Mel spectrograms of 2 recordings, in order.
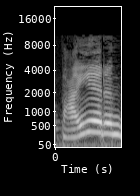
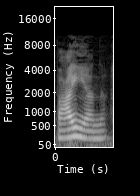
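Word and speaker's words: Bayern: 남부 지방이라고 하면요 대표적으로 바이에른 주가 있거든요 바이에른 주는 독일어로 바이언이라고 해요 바이언 바이언 지방 사람들이 많이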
